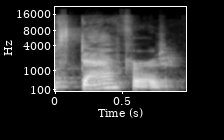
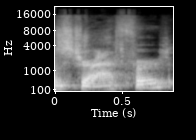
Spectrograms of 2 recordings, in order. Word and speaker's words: Stratford: you said it wrong last time he's from Stamford no he's from Stratford you said it wrong last time I listened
